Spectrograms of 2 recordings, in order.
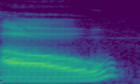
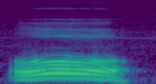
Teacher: Essentially, they do it in one syllable, sort of a monophthong. When we non-Northern Midwesterners try to say the sound O, it's sort of O, whereas they do it as a ooh.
